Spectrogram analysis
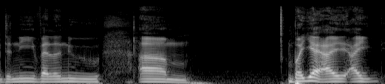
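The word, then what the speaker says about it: Denis Villeneuve: with a great director like and i always mispronounce his name denis velanu um but yeah i i it's in good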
